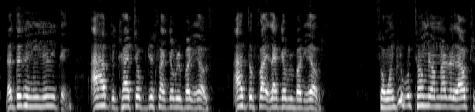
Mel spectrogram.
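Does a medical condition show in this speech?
Yes: mild cerebral palsy.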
